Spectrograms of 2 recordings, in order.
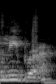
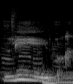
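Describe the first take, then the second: First: The ending is said like English 'Libra'. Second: The ending is said the French way. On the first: The speaker calls it wrong. "I feel like Libra sounds bad" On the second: The speaker calls it right. "you pronounce the R E like the French would"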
